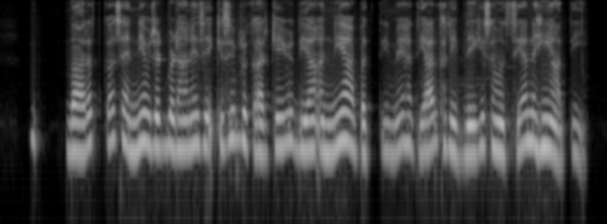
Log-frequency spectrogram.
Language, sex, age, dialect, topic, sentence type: Hindi, female, 25-30, Hindustani Malvi Khadi Boli, banking, statement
